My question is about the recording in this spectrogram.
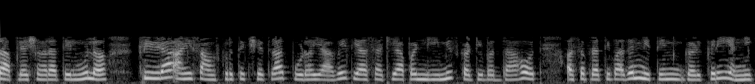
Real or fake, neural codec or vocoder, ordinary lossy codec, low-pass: real; none; none; 3.6 kHz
